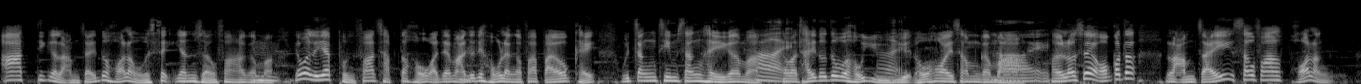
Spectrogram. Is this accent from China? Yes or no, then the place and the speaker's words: yes; China; 我中国人又话鞋鞋声唔好嘛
